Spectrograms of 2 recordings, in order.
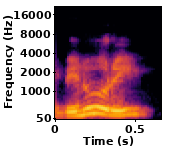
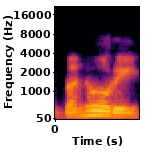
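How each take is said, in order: First: The first vowel sounds like 'i'. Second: The first vowel sounds like 'a'. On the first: The speaker calls it wrong. "Some people say Binuri" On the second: The speaker calls it right. "the more correct pronunciation is Banuri"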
